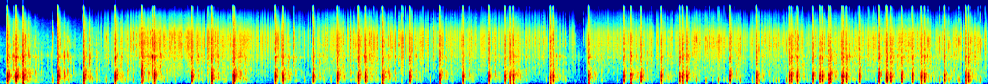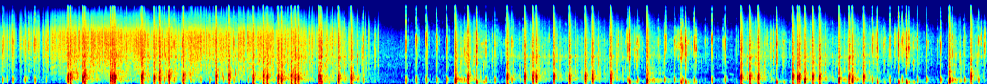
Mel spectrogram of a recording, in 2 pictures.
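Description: Fireworks display: aerial shells bursting in rapid succession under a dense continuous crackle for about the first two-thirds. About twenty seconds in the crackle drops away and separate bangs follow.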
